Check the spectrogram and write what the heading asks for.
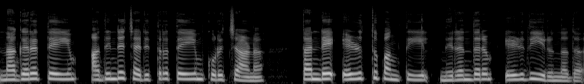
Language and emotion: Malayalam, neutral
